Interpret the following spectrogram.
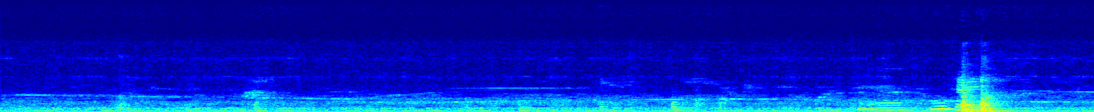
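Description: Soft scraping of a utensil stirring the mushroom filling in a frying pan, faint over quiet kitchen room tone, with a sharp knock about seven seconds in.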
